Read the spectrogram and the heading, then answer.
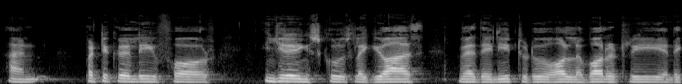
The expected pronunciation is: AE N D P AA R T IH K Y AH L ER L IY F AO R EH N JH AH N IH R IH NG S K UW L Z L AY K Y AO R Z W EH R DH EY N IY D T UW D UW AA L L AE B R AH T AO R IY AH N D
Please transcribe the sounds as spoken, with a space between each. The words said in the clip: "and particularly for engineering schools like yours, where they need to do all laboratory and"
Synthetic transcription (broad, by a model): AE N D P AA R T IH K Y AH L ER L IY F AO R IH N JH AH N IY R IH NG S K UW L S L AY K Y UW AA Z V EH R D EY N IY D T UW D UW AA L L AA B R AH T R IY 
